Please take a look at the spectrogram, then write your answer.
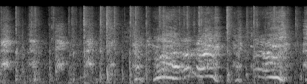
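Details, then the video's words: Pomeranian barking repeatedly as it spins at high speed; short, sharp yips with curved, bending pitch follow one another closely, with background chatter and movement noise. "超高速回転 ポメラニアン サムの連続吠え"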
